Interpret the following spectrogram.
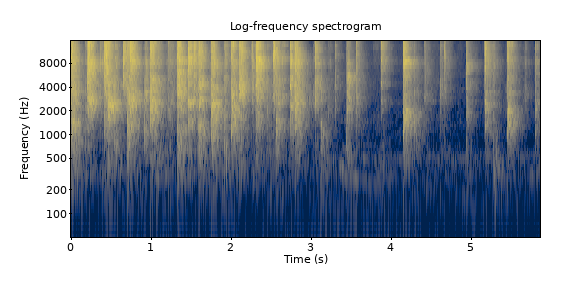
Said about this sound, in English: Okay, clap it up for class.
